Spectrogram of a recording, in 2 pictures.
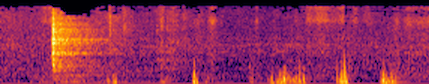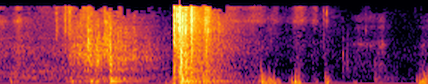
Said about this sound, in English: I think I closed the door.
